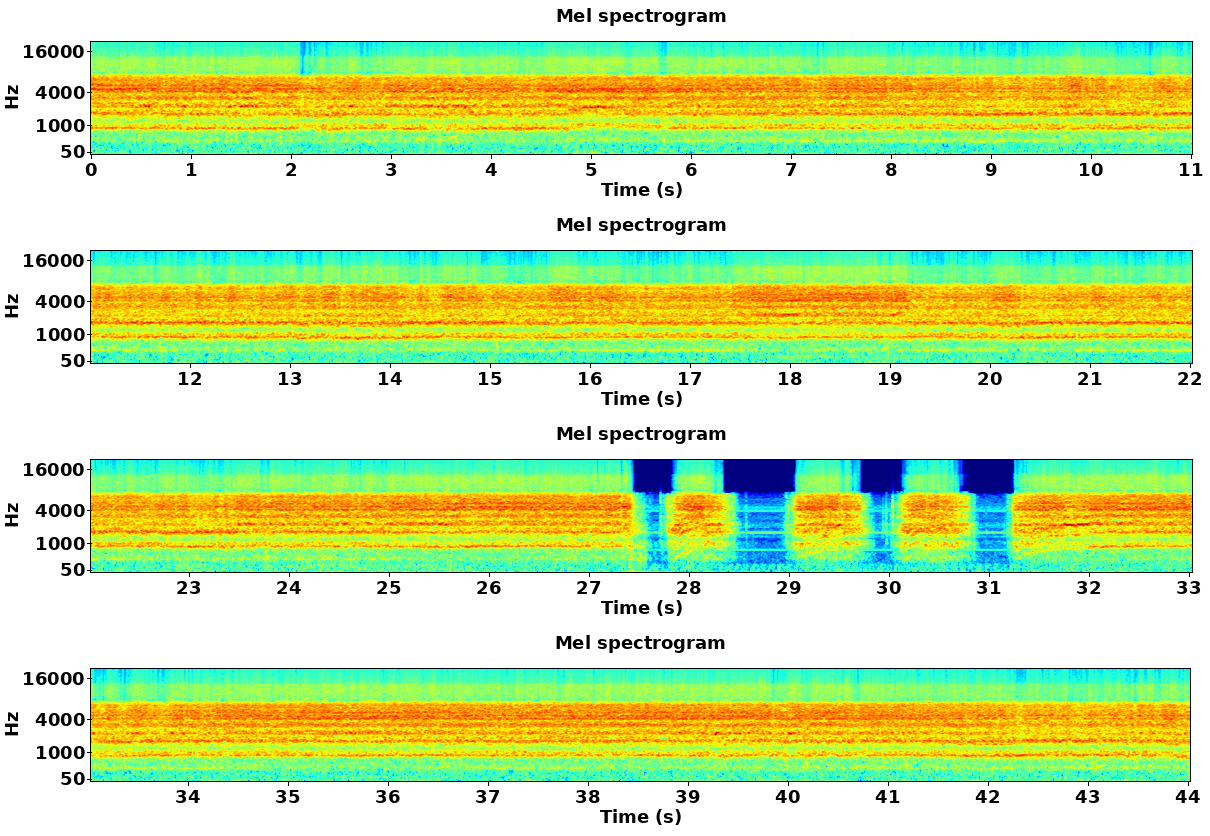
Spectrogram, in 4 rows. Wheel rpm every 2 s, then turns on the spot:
230, 220, 250, 240, 230, 240, 230, 230, 230, 230, 230, 230, 230, 200, 60, 80, 220, 240, 230, 230, 230, 230.
none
